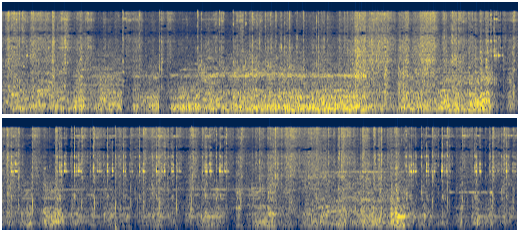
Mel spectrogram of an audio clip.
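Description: Coins clink and slide as a pusher tray moves back and forth.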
